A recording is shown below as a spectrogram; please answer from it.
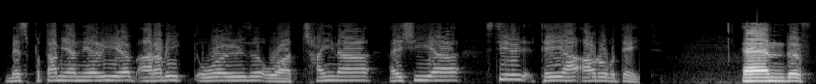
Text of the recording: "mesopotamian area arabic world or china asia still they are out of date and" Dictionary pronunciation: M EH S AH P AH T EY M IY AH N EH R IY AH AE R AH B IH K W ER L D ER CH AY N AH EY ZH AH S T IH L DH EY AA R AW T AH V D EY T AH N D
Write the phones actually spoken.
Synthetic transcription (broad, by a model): M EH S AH P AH T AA M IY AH N EH R IY AH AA R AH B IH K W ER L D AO CH AY N AH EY SH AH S T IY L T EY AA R AW T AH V D EY T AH N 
